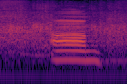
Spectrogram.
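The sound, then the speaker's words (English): An audience claps in a steady, dense patter throughout, with a single sustained cheer or whoop rising out of the applause midway before fading back into the clapping. “I didn't expect them to clap for you.”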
